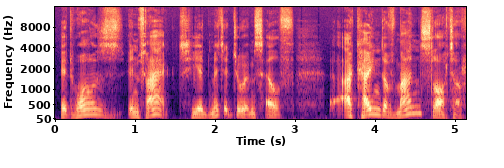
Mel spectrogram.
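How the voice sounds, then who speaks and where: Male Scottish narrator for comic short fiction, animated, dry studio-like sound. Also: mid-range voice, slow pace, gravelly, no echo. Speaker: storyteller. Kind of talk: scripted comic story narration.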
